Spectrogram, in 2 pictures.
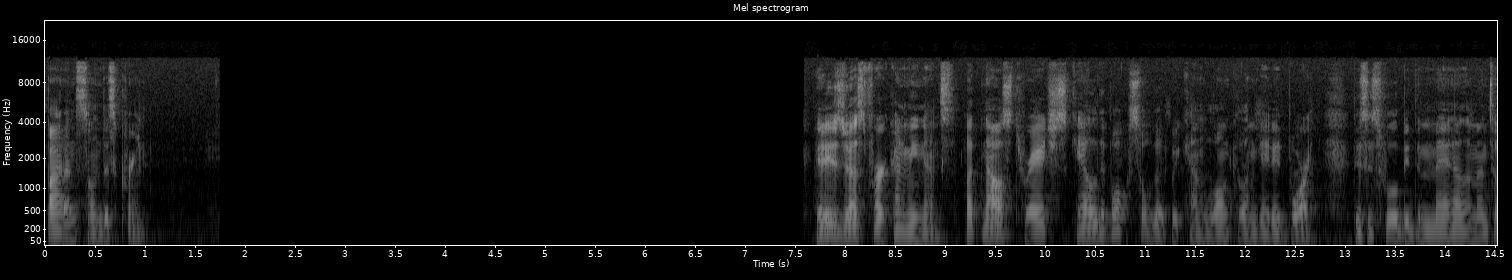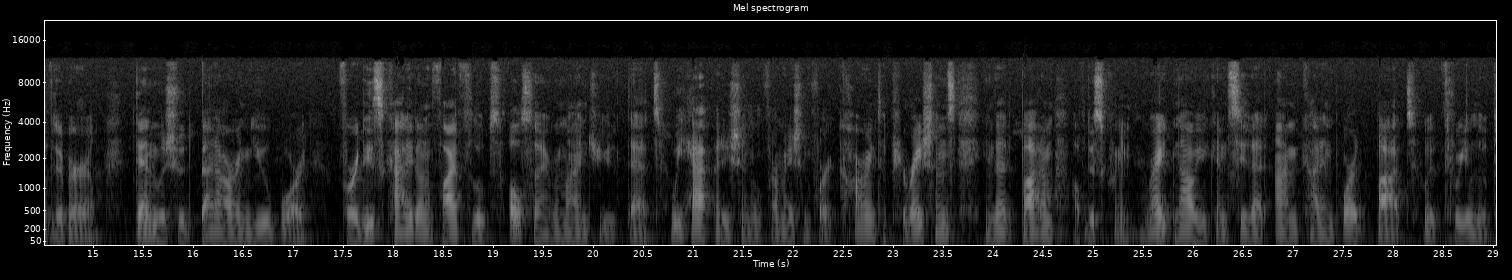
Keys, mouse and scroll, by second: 0.3 Escape, 1.0 s, 11.3 s, 15.5 Tab, 17.4 ctrl+r, 28.2 ctrl+r.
